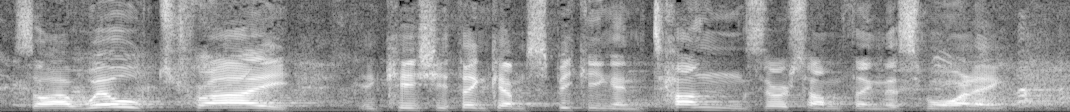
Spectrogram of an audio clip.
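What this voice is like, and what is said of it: Scottish brogue. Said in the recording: “I'm conscious of my Scottish brogue.”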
